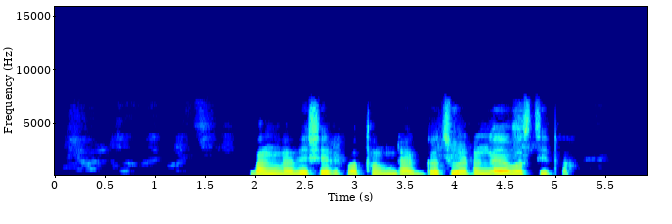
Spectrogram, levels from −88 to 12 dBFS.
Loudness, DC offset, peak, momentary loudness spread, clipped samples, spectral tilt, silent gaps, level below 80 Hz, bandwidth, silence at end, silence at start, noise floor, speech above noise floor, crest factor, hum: -29 LUFS; under 0.1%; -10 dBFS; 12 LU; under 0.1%; -7 dB/octave; none; -74 dBFS; 7.6 kHz; 0.8 s; 1.95 s; -77 dBFS; 49 dB; 20 dB; none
